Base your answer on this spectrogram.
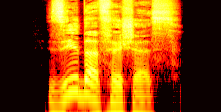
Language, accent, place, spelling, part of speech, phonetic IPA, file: German, Germany, Berlin, Silberfisches, noun, [ˈzɪlbɐˌfɪʃəs], De-Silberfisches.ogg
- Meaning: genitive singular of Silberfisch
